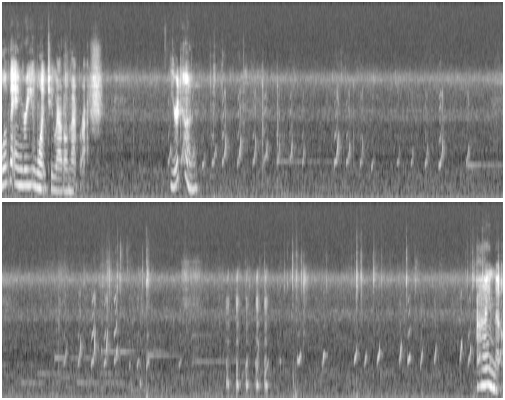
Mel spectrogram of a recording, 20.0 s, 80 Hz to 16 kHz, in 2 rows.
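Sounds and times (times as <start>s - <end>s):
guinea pig squeaking: 3.3s - 9.6s, 11.0s - 13.7s, 15.3s - 20.0s.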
